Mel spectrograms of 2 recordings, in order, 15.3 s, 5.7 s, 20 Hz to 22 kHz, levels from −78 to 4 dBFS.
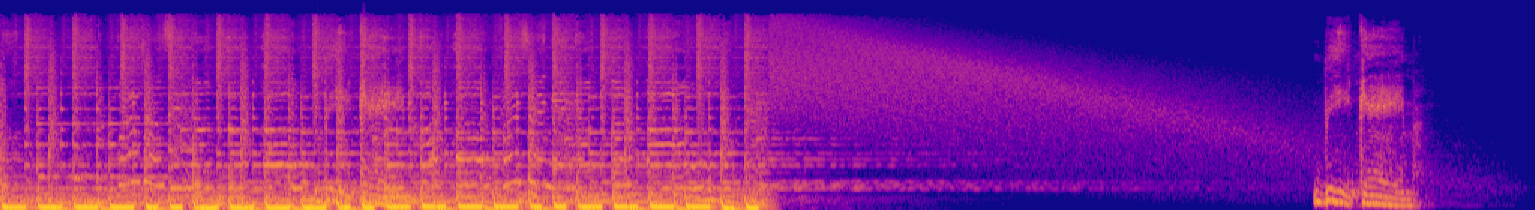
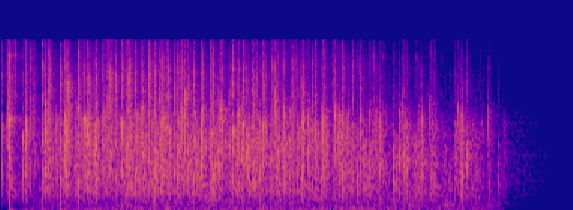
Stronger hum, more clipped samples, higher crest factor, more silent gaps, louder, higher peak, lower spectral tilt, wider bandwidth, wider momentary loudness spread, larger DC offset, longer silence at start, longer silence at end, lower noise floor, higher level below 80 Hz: neither; neither; second, 12 dB vs 18 dB; neither; first, -11 LUFS vs -23 LUFS; first, 0 dBFS vs -8 dBFS; first, -5.5 dB/octave vs -0.5 dB/octave; first, 17 kHz vs 10.5 kHz; first, 19 LU vs 10 LU; neither; about the same, 0 s vs 0 s; first, 1.15 s vs 0.65 s; second, -62 dBFS vs -68 dBFS; first, -16 dBFS vs -52 dBFS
